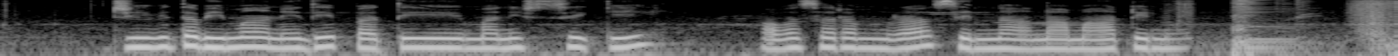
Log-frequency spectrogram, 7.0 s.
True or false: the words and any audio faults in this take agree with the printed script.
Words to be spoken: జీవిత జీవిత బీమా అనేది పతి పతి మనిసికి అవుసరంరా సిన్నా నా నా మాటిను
false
